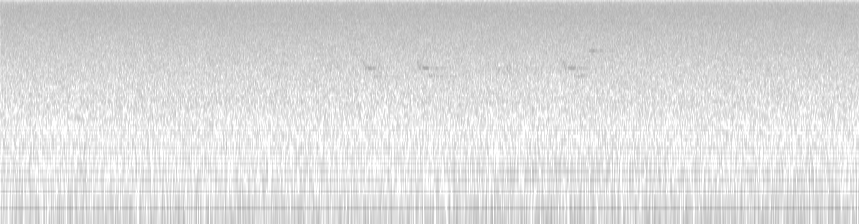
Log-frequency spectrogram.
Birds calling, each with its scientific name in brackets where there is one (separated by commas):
American Robin (Turdus migratorius), Pacific-slope Flycatcher (Empidonax difficilis)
